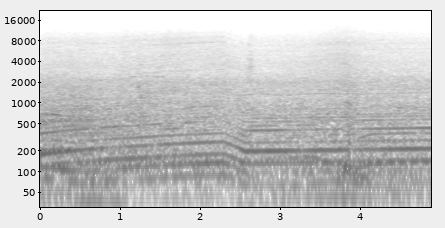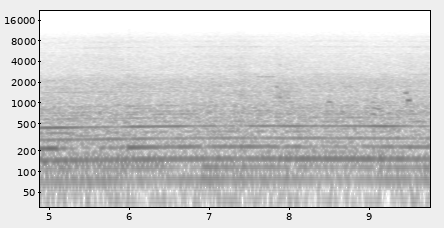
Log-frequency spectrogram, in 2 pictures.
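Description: A car engine hums steadily as the car cruises down a road, its pitch dropping briefly as it shifts gear.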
